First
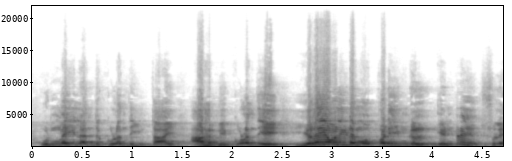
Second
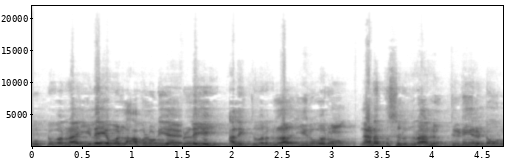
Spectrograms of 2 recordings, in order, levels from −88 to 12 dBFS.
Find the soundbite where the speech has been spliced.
second; 2 cuts; at 1.5 s, 3.2 s

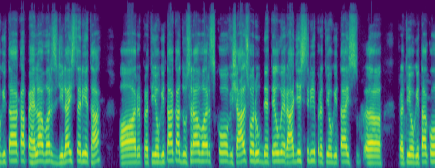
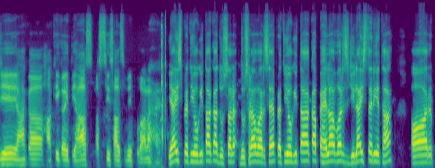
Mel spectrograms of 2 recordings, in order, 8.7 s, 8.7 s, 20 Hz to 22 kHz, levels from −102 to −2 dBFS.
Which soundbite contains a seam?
second; 1 cut; at 3.2 s

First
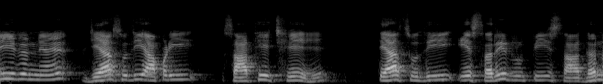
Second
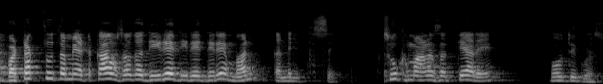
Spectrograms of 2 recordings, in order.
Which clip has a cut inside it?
second; 1 cut; at 3.8 s

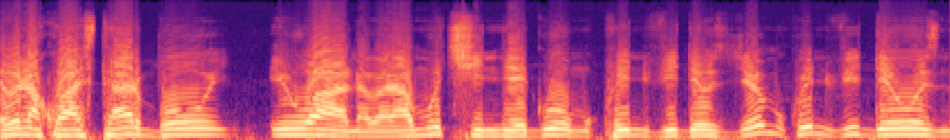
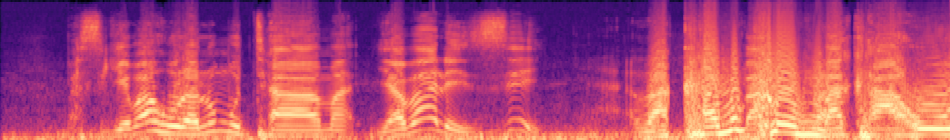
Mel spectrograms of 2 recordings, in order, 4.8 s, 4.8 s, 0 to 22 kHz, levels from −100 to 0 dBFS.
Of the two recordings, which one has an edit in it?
first; 1 cut; at 1.2 s

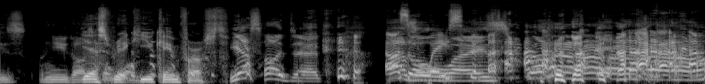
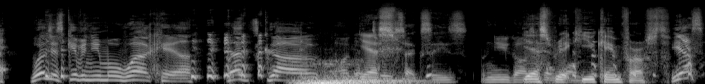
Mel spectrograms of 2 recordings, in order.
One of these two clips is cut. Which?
second; 1 cut; at 3.4 s

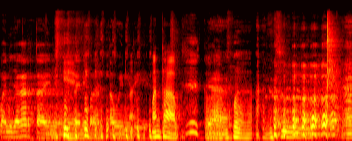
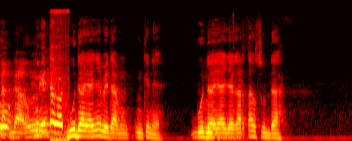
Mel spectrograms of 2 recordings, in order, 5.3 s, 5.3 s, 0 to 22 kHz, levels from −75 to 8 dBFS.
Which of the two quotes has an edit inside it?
second; 1 cut; at 1.0 s

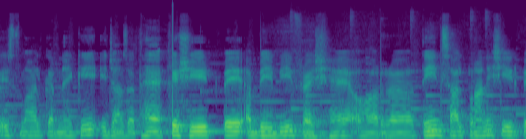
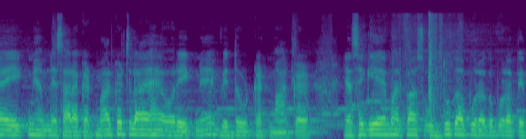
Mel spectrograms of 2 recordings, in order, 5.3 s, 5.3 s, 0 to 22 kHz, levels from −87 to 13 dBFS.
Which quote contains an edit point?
first; 1 cut; at 1.7 s

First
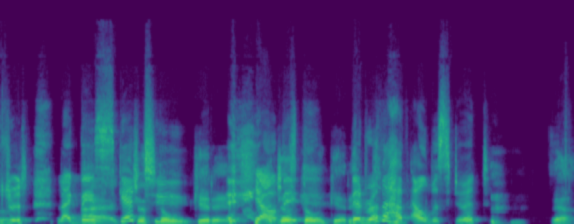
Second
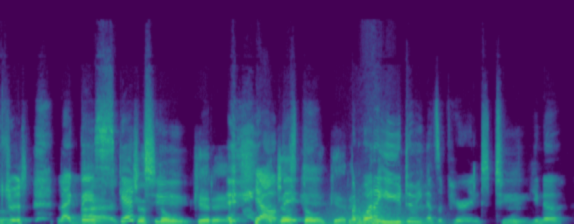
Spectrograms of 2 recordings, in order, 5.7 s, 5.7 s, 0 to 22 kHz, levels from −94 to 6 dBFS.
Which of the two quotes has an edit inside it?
second; 1 cut; at 3.5 s

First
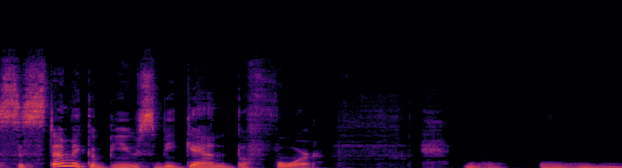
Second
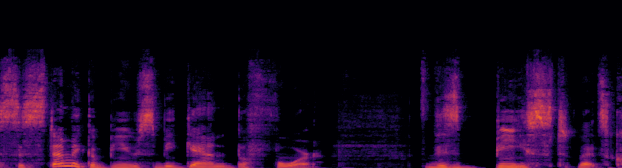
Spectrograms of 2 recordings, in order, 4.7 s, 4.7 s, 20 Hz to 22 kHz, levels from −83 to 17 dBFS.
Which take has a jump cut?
second; 1 cut; at 3.1 s

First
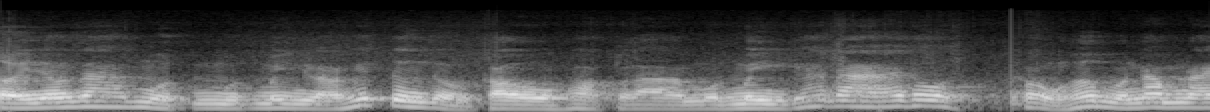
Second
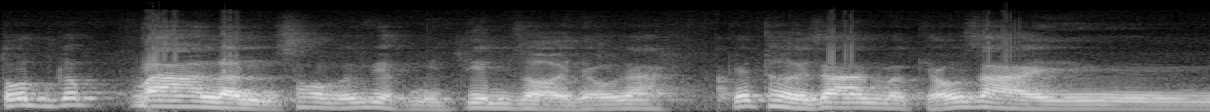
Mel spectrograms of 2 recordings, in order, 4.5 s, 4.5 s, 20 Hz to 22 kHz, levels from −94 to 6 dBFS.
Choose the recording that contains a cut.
second; 1 cut; at 2.7 s

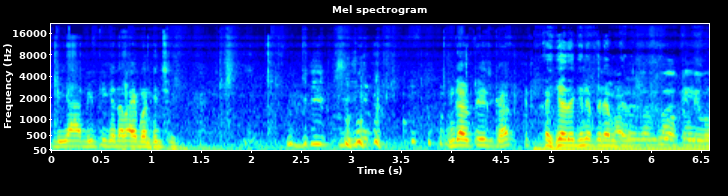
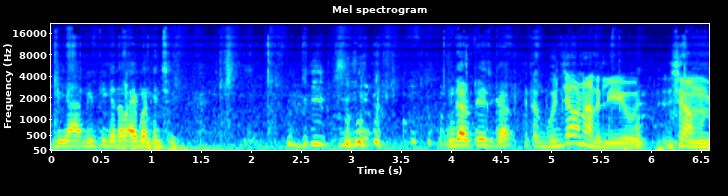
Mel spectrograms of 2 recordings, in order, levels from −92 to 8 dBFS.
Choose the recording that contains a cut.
first; 1 cut; at 4.7 s

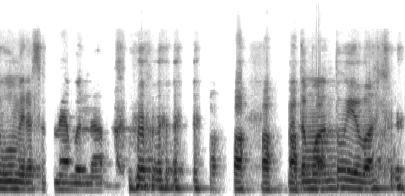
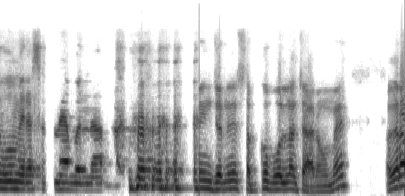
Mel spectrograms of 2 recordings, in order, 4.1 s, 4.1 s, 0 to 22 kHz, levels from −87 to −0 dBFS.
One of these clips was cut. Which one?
second; 1 cut; at 2.0 s

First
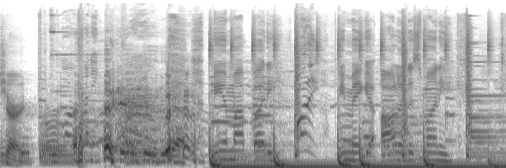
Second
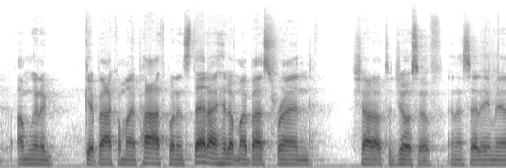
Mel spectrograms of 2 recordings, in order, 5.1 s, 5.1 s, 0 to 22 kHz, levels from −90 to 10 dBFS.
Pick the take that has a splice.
first; 1 cut; at 2.0 s

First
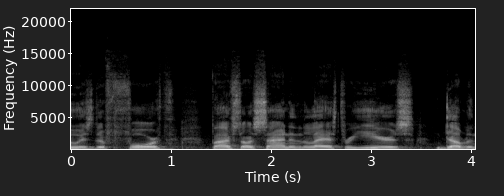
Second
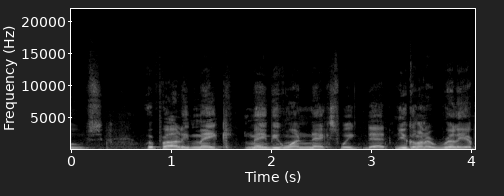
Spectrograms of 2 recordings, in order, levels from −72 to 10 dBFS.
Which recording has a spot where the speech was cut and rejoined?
second; 2 cuts; at 1.6 s, 3.2 s

